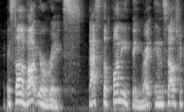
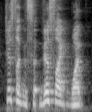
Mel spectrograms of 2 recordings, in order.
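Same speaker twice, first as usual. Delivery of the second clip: normal talking voice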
